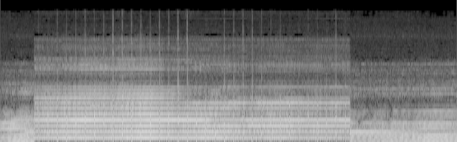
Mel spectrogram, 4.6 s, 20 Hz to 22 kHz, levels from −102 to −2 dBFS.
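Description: Planar audio read as interleaved runs from 0.34 to 3.50 s. Each 93 ms block holds all left samples then all right, but is read as alternating pairs. So each block plays twice at double speed, pushing the sound an octave high with a 10.8 Hz flutter.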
